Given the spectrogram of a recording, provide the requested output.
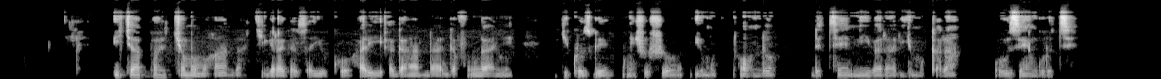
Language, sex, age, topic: Kinyarwanda, male, 25-35, government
